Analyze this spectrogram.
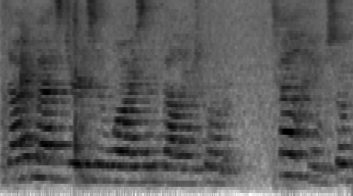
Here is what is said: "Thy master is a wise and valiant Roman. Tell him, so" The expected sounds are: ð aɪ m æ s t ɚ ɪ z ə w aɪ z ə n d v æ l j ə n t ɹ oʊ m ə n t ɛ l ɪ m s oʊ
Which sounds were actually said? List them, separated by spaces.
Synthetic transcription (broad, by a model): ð aɪ m æ s t ɚ ɪ z ə w aɪ z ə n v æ l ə t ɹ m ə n t ɛ l ɪ m s oʊ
